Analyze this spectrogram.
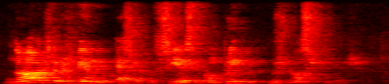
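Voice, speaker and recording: In a room with audible echo, a man talks at a high pitch. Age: 70s. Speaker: pastor. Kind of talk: sermon.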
